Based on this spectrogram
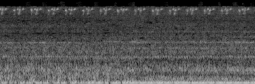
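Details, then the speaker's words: Rocker arms on the swapped motor in a 2002 Chevy Avalanche give a fast, high chirping squeak in time with a steady idle on first start. With the valve cover off, most pushrods were bone-dry and steam was coming out. "like it might be a valve go ahead until this I think I want to pull a valve cover real quick"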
